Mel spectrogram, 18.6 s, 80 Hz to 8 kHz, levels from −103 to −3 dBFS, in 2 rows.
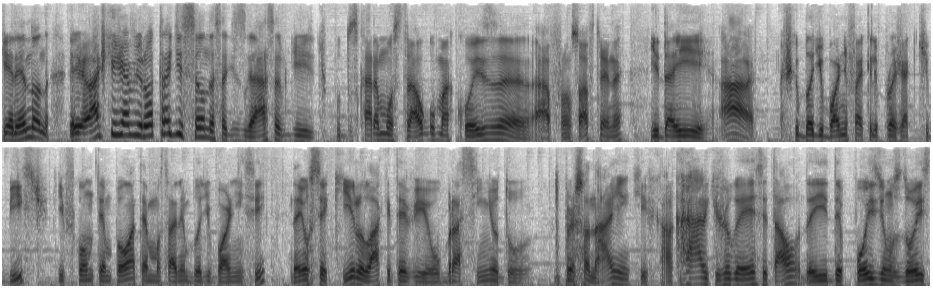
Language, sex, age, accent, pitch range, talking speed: Portuguese, male, 20-39, Brazilian, 95-130 Hz, 215 wpm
